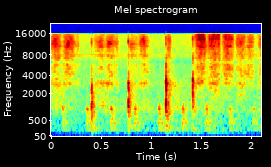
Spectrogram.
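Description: Chalk writing on a chalkboard: a quick run of short scratches and taps as a word is written out.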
